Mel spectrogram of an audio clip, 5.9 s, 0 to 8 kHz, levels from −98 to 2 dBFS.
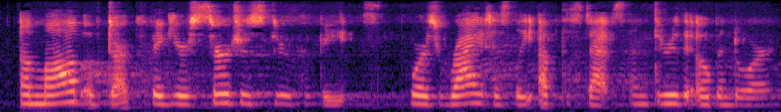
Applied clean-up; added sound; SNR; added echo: none; none; none; reverberation time 0.3 s.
